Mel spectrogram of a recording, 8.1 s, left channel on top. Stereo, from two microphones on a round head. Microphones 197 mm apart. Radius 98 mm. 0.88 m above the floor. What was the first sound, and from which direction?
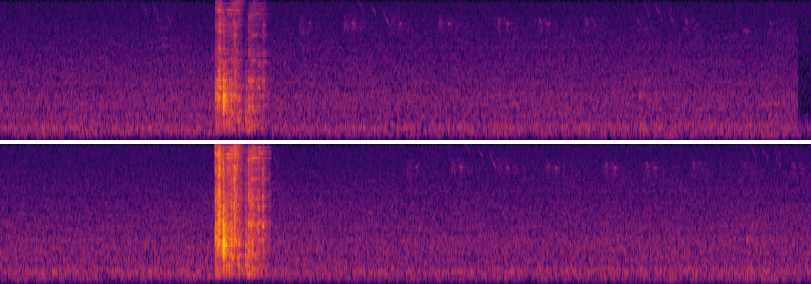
A drawer, 65° right (ahead or behind).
